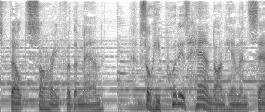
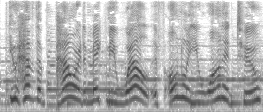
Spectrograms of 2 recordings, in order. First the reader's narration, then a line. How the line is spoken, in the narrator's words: He begged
